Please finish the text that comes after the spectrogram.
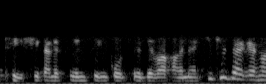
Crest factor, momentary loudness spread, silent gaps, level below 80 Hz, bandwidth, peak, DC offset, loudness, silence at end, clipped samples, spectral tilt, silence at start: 18 dB; 5 LU; none; -62 dBFS; 5 kHz; -12 dBFS; under 0.1%; -30 LUFS; 0 s; under 0.1%; -7.5 dB/octave; 0 s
